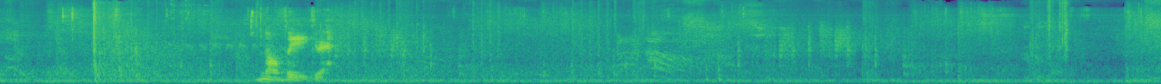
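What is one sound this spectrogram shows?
A rifle shot cracks.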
